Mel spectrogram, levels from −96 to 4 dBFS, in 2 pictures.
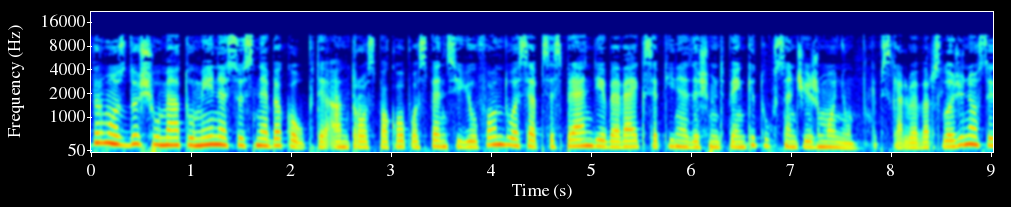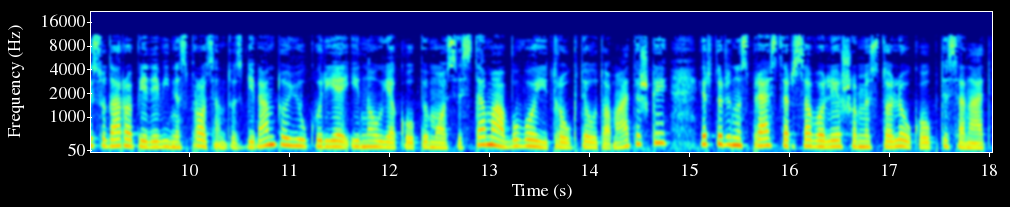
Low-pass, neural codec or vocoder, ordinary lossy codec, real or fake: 19.8 kHz; none; MP3, 48 kbps; real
